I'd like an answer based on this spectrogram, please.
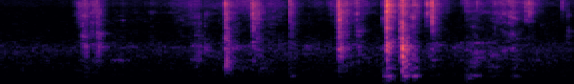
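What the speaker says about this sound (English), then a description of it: "You're typing in the chat and I was typing via instant messenger, Missy." Clicks of typing on a keyboard come in short irregular bursts, close and fairly quiet, with brief pauses between clusters of keystrokes and near silence at the start.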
